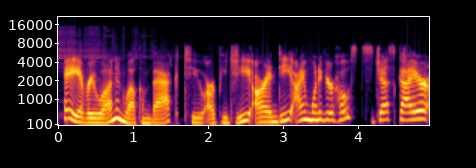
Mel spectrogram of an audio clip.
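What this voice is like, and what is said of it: Slightly tired, lackadaisical voice. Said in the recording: “I sound a little tired ... my lackadaisicalness”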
